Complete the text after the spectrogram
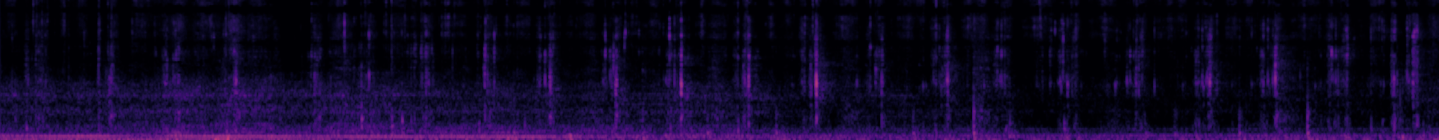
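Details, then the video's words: Male dog chewing and licking his bunghole with gusto indoors: dense, rapid wet crunches and bites, about three per second and unevenly spaced, over a low steady hum. "Dog Chewing and Licking his Bunghole ASMR sounds"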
